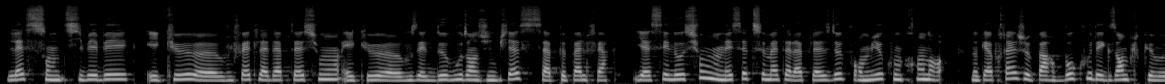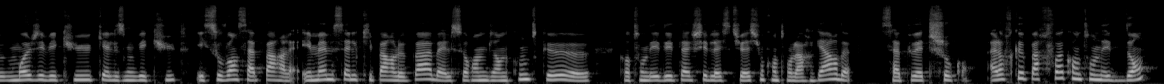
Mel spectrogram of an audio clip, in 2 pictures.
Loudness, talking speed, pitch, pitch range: -28 LUFS, 240 wpm, 210 Hz, 195-230 Hz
